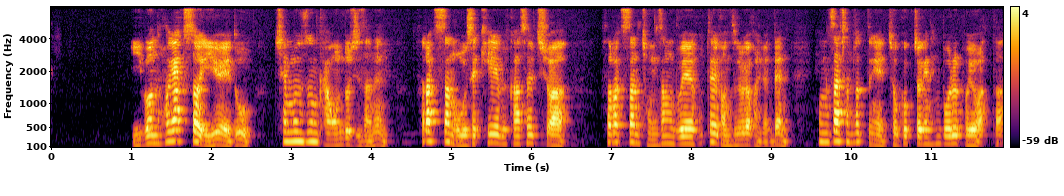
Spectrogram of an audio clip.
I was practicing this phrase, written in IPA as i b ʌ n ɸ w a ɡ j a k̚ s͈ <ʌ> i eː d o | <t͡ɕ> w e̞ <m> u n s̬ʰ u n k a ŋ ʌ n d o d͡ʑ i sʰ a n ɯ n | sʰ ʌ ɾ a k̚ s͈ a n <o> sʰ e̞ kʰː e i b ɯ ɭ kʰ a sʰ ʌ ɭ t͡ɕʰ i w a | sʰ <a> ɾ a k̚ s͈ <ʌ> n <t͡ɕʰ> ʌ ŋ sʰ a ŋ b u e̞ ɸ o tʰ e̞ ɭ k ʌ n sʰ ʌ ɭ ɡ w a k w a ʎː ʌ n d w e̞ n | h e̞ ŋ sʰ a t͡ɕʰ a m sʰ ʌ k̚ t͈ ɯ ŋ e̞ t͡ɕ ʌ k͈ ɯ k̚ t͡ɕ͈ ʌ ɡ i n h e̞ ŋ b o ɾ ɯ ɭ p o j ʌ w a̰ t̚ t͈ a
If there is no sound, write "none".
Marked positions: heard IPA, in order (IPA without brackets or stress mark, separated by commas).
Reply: ʌ, t͡ɕʰ, m, o, ʌ, a, t͡ɕ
